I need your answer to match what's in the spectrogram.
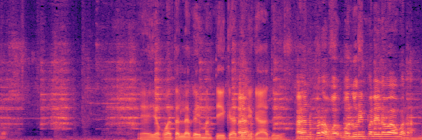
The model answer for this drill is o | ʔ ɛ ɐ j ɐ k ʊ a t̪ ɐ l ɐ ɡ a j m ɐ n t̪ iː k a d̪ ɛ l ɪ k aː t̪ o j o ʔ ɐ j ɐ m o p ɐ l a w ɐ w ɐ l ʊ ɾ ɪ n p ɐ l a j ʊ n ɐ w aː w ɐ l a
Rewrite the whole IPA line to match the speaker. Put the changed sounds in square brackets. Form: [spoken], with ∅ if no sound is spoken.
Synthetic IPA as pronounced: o | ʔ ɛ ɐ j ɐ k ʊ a t̪ ɐ l ɐ ɡ a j m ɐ n t̪ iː k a d̪ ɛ l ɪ k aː [d̪] o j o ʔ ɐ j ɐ [n] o p ɐ l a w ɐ w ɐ l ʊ ɾ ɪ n p ɐ l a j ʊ n ɐ w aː w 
